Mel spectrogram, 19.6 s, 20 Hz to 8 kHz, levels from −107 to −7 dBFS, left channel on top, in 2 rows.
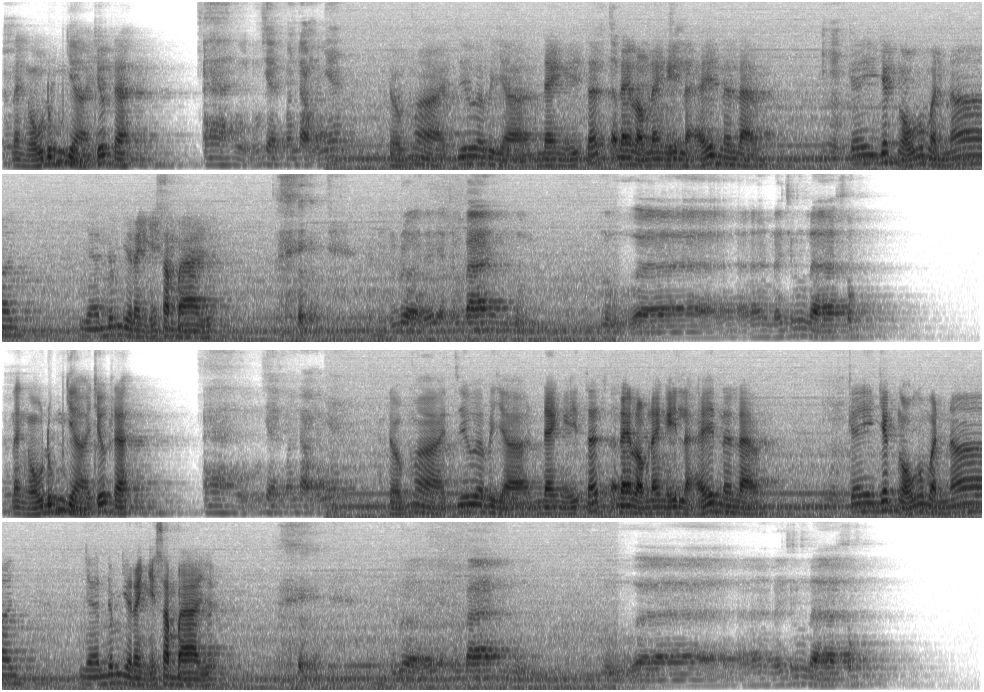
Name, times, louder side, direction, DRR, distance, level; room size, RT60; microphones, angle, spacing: voice 1, 0.0-1.3 3.9-7.7 8.5-10.0 10.6-12.0, right 2 dB, 60° right, 11 dB, 1.8 m, -24 dB
voice 2, 2.0-3.4 4.2-4.4 5.0-5.2 5.9-6.8 8.2-8.5 12.5-15.2 15.8-18.3, left 1 dB, 85° left, 4 dB, 4.3 m, -33 dB
sound 1, 3.2-16.0, right 1 dB, ahead, 1.8 m, -37 dB
28.5 x 16.5 x 6.9 m, 1.0 s
head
